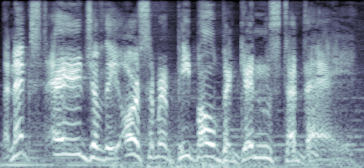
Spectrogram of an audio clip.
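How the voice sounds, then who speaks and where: An actor playing a proud, imperious orc king in a fantasy video game, grandiose and declamatory in manner, quick to take offence. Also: high voice, wildly swooping pitch, gravelly, pushed and bright, full character voice. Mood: jovial, proud. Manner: grandiose, declamatory, indignant when challenged. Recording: long hall reverb, faint music behind.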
